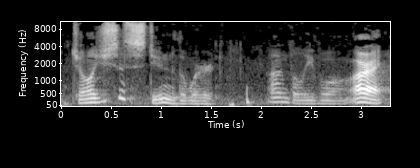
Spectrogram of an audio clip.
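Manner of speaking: ordinary talk, nothing marked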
